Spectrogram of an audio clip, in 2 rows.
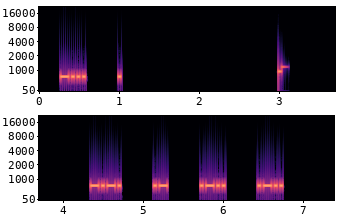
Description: Morse code, heard as a keyed tone, about 34 wpm, spaced as for 16 wpm, 700 Hz. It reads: BE CALL
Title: 4x Character Spacing - Top 100 Words - 35wpm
